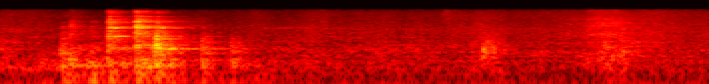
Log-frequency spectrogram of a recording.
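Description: Dishes and a bowl clink and rattle in a home kitchen while potato and smoked sausage soup is served, a cluster of close clatters followed by sparser light knocks.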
